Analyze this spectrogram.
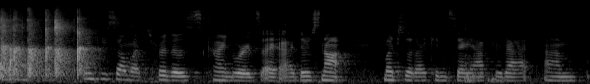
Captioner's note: applause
